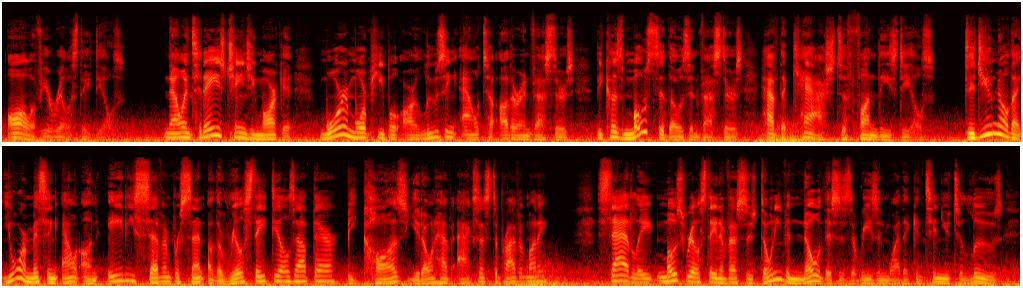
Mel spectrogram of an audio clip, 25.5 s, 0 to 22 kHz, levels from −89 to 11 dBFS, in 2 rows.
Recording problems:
wind noise on the microphone; occasional gusts; 20 dB below the speech

